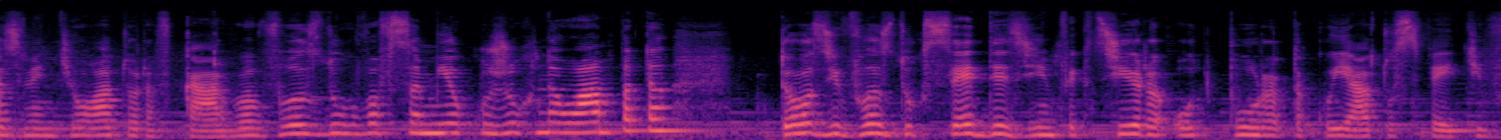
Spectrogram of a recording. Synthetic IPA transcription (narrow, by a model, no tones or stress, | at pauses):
zvɛnt̪ilˠat̪oɾəfkaɾvəvɤzd̪ʊxvɐfsɐmiəkʊʒuxnɐlˠampət̪ə | t̪ɔzivɤzd̪ʊxsɛd̪ɛzinfɛkt̪siɾəʔot̪puɾət̪əkojat̪osvɛt̪ʲi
